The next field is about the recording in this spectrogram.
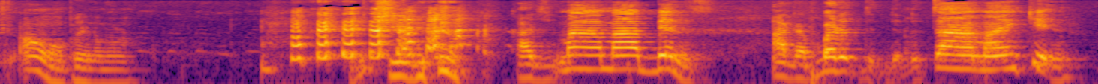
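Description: A man with an American accent talks at a fairly quick pace in a high pitch, his pitch swinging very widely. He leaves long, frequent pauses, and noticeable background noise sits behind him. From Baltimore, USA. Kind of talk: casual vlog talk, joking banter with partner. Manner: playful, joking. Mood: playful, laughing. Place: home room.

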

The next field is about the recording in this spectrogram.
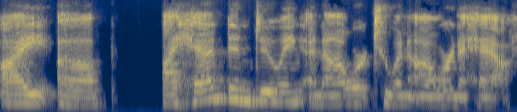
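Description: A woman's fairly low-pitched voice, bright and sharp in tone, at a very slow pace with ordinary pitch variation. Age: 70s. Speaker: coach, former social worker. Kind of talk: interview answer. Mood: reflective, slightly self-critical. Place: home room. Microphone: video call.

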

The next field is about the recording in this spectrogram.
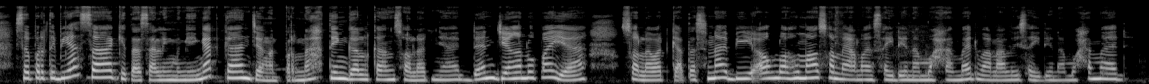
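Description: At a fairly high pitch, a woman speaks with lively intonation at a moderate pace, hardly pausing, in a dry sound with no echo. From Indonesia. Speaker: homemaker vlogger and Quran teacher for children. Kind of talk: casual vlog narration. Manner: friendly, chatty. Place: home room. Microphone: camera far.

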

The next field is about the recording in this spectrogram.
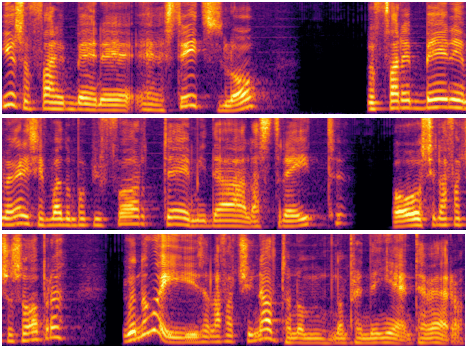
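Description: The tone is dark and mellow. Pitch swings very widely. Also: man, fairly high pitch for a man, moderate pace, quiet background. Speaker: gaming YouTuber. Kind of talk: let's play commentary. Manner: animated.

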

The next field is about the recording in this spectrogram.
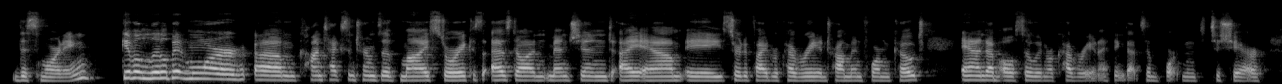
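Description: A woman at a moderate pace, with ordinary pitch variation, against a quiet background. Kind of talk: webinar presentation. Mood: warm, encouraging. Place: home room. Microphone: earbuds.

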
